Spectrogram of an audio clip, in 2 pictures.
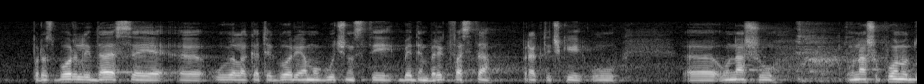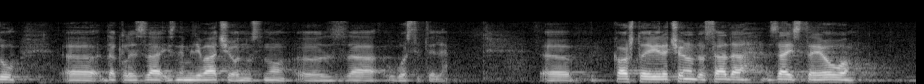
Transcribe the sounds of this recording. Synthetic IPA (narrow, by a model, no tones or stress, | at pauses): pɾozbo̞ɾilid̪ase̞jeuʋe̞lakat̪e̞ɡo̞ɾijamo̞ɡuːt͡ʃnost̪ibe̞d̪enbɾekfast̪apɾʔakt̪it͡ʃkiu | unaʃu | unaʃupo̞nud̪u | d̪akle̞zaiznemʎiʋaːt͡ʃeo̞d̪no̞sno̞zauɡo̞st̪it̪e̞ʎḛ | kao̞ʃt̪o̞jeiɾe̞t͡ʃe̞no̞d̪o̞sad̪azaist̪ajeo̞ʋo̞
